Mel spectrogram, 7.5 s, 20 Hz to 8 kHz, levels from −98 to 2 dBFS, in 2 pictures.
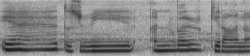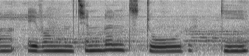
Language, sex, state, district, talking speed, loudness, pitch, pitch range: Hindi, female, Madhya Pradesh, Umaria, 65 wpm, -20 LUFS, 225 Hz, 215-245 Hz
